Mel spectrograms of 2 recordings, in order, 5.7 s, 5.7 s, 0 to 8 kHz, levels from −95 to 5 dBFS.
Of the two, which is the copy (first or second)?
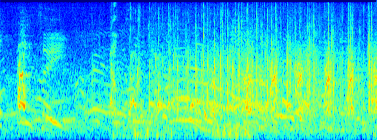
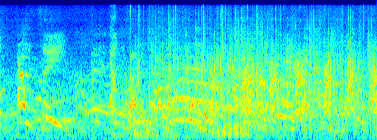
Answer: second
